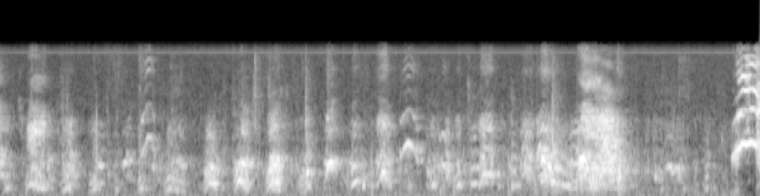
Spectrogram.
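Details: Hungry puppies getting ready to eat, a chorus of high whines and yelps overlapping in quick bursts, with a longer rising whimper near the end.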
